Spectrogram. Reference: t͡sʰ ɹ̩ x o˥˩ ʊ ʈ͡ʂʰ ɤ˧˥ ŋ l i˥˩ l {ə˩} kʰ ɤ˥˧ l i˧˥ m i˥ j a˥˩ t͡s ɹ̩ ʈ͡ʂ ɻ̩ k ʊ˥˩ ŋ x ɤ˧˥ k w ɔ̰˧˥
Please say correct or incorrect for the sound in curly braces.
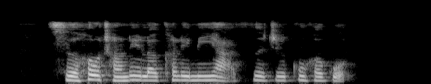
correct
